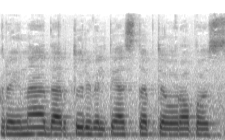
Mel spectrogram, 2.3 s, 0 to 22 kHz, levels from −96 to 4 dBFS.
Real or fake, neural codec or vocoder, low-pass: real; none; 14.4 kHz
